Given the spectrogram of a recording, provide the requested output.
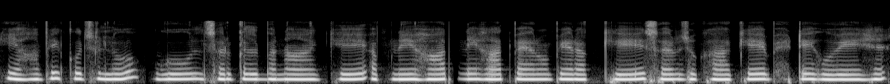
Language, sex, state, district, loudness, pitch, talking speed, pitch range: Hindi, female, Bihar, Patna, -10 LUFS, 240 Hz, 150 wpm, 235-245 Hz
